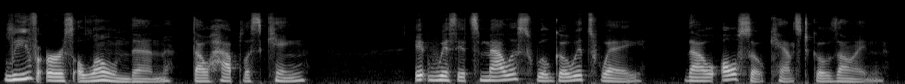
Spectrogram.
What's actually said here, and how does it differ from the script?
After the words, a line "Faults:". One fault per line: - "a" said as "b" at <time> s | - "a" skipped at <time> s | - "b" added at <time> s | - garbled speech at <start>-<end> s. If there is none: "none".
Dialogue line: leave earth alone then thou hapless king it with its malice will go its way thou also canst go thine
leave earth alone then thou hapless king it with its malice will go its way thou also canst go thine
Faults:
none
